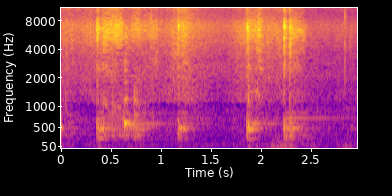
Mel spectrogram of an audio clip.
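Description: A spoon stirs a mustard mixture in a pan while cooking, giving a few short scraping and clinking strokes against the metal over a soft background hiss.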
